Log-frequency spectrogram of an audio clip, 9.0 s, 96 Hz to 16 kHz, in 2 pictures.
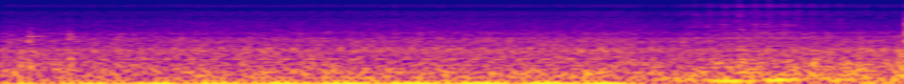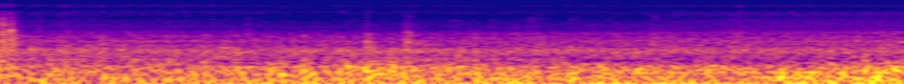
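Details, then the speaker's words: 1951 D8 2U dozer diesel, sitting in a barn since about 1990 with the big motor once stuck, running on its own power for the first time since: a deep, even low rumble with no knocks or misses, sounding healthy. "that's the first start since they're pretty sure it's been like 1990 was the last time it runs so that was a major achievement there to get it running on its own power"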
